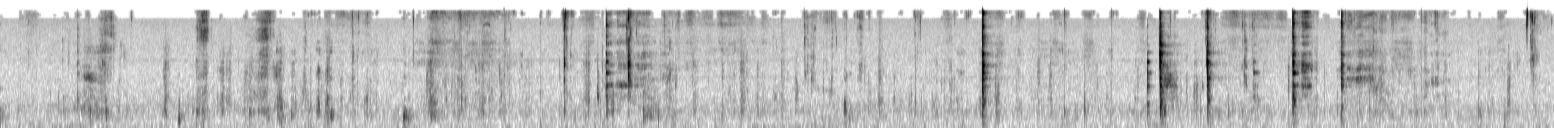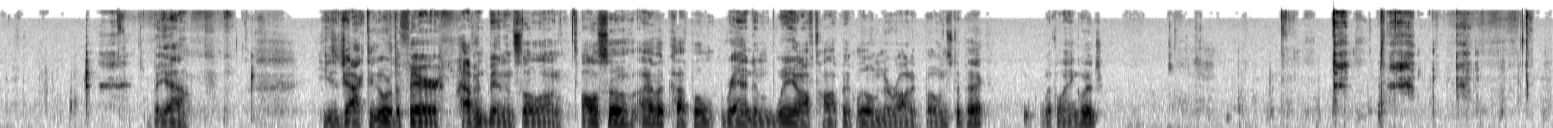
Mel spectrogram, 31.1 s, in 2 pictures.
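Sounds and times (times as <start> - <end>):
person chewing food: 0.6 - 18.2, 27.2 - 31.0.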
